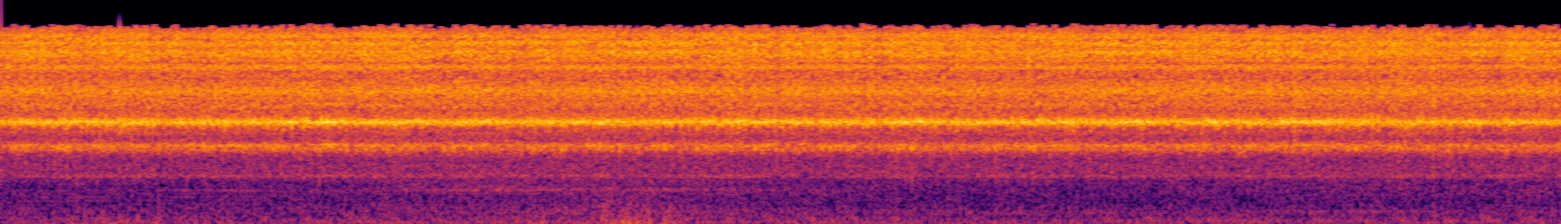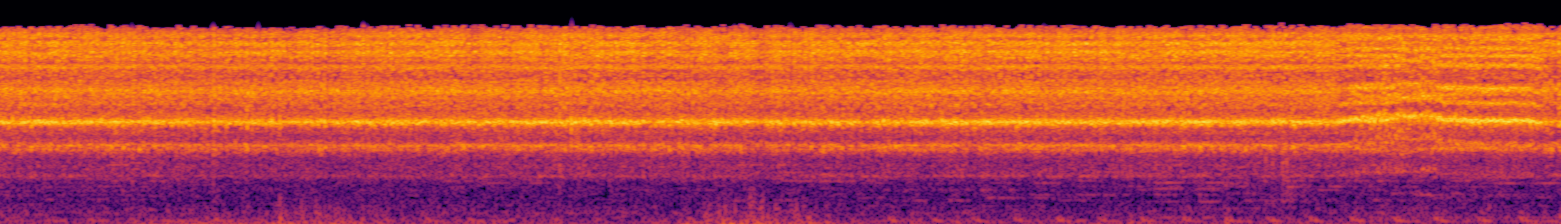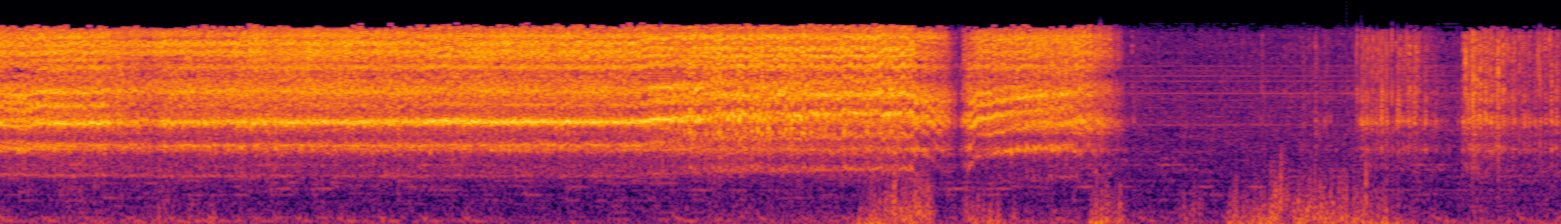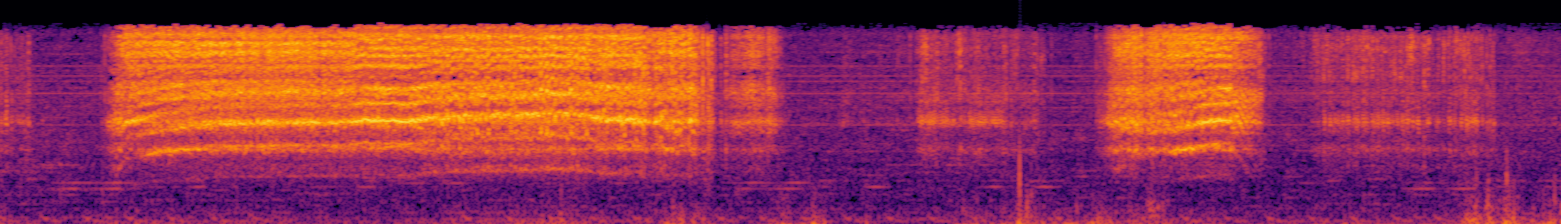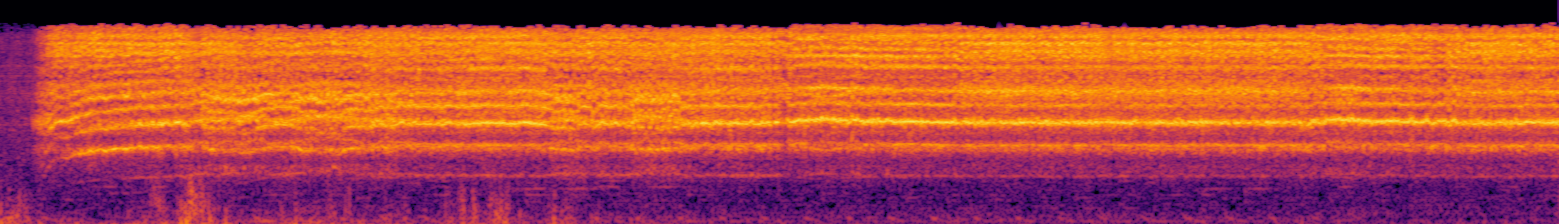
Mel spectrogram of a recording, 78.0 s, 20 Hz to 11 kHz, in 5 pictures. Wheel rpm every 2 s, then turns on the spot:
160, 160, 160, 160, 160, 160, 160, 160, 160, 160, 160, 160, 160, 160, 160, 160, 160, 160, 160, 160, 110, 20, 20, 10, 130, 160, 150, 10, 30, 90, 20, 70, 160, 160, 160, 160, 160, 160, 160.
44-46 56-62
